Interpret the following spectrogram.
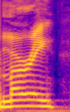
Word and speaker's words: Murray: Uh, by the way, I think the uh the super texter knows that it's pronounced Murray, but I think she or he they are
